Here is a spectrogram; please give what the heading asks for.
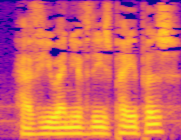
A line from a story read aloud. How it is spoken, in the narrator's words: asked Mr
